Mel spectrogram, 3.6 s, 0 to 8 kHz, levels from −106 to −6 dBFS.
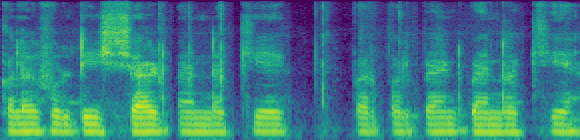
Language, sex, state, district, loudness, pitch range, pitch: Hindi, male, Haryana, Jhajjar, -21 LUFS, 115-120 Hz, 115 Hz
